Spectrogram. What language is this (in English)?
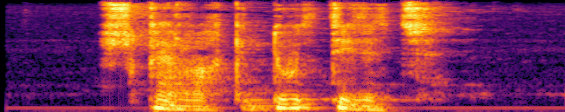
Kabyle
